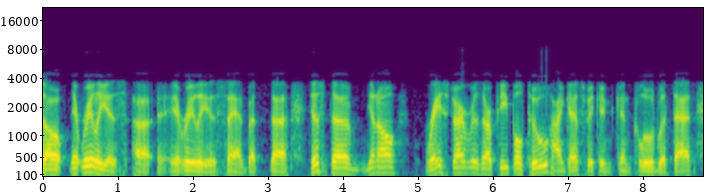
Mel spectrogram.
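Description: In a normal speaking voice, a man talks at a fairly slow pace and a medium pitch, with lively intonation. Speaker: motorsports commentator. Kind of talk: casual sports talk on radio. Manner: rambling, repeats words, chatty.

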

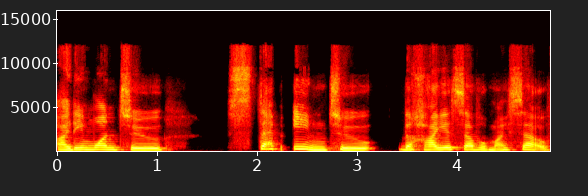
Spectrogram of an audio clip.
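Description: A woman speaks very slowly in a dark, mellow tone, with ordinary pitch variation, very even loudness and a quiet background. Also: fairly high pitch for a woman. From Malaysia. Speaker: podcast host. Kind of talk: interview.

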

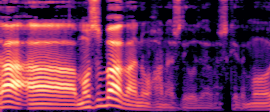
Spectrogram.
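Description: A man with a fairly low pitch, recorded very cleanly against a silent background. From Yamanashi, Japan. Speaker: radio host. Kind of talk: radio monologue.

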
